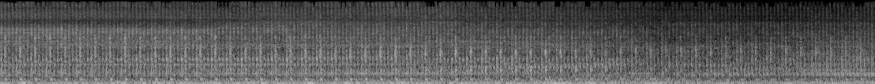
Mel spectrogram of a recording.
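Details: Ford Focus mk1 1.8 TDDi diesel idling with sharp, even knocks of about three per second that never let up; the knock was later solved.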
